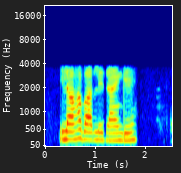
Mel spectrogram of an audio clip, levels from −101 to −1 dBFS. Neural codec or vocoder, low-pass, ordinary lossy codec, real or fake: none; 3.6 kHz; none; real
